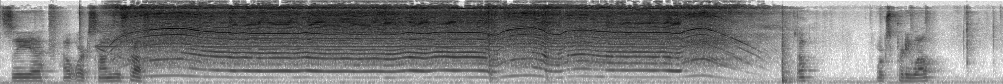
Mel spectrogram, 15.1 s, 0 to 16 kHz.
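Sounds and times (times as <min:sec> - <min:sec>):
rotary tool whining against metal: 0:01.4 - 0:11.8.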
